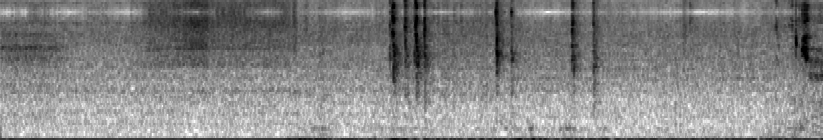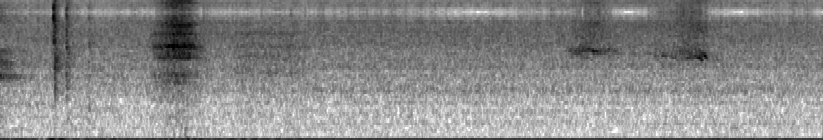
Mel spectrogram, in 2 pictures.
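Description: Menu buttons click sharply a few times.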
